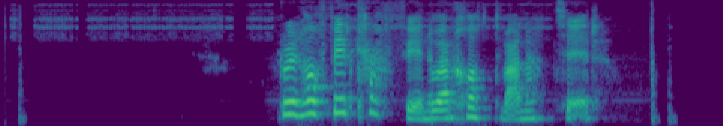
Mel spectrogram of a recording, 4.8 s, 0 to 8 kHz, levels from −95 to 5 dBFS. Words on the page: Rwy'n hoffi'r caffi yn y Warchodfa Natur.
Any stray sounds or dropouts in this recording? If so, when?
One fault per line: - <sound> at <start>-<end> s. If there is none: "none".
none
